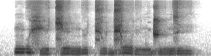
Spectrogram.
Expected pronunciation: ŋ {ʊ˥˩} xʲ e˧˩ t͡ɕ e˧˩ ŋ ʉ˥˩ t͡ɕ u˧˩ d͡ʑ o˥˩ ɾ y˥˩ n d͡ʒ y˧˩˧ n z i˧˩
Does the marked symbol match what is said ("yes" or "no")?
no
